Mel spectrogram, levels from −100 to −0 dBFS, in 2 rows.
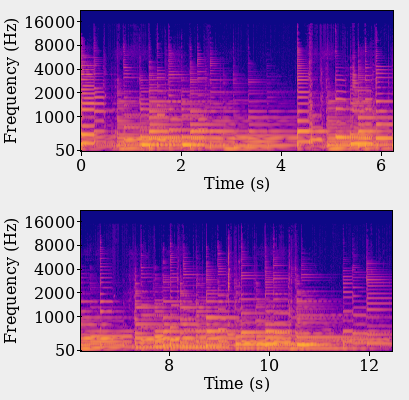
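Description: Nothing in the audio stands out as a technical problem, so there's nothing here to point to at any moment along the way.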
